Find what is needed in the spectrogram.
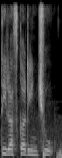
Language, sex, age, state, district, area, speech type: Telugu, female, 18-30, Telangana, Sangareddy, urban, read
